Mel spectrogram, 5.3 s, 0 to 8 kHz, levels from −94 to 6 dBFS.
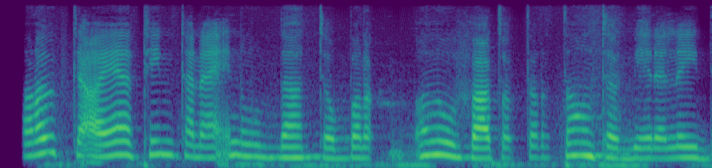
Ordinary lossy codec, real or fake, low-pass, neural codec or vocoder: none; fake; 7.2 kHz; codec, 16 kHz, 0.5 kbps, X-Codec, HuBERT features, trained on balanced general audio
